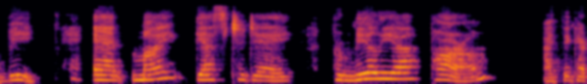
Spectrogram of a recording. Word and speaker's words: Permelia Parham: of life will be and my guest today Familia Parham I think I pronounced that almost right you did perfect um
